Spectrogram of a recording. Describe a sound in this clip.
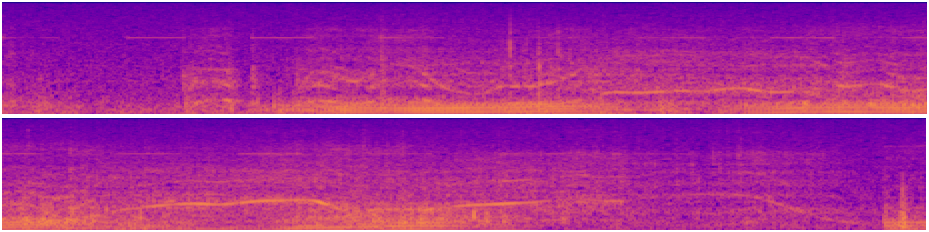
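An off-road vehicle's engine revs hard in loud rising bursts.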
